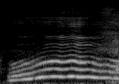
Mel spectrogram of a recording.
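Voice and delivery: slow, high ghostly ooh. Shown as a demonstration. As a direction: moan it like a ghost. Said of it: "Moan like a ghost?".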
